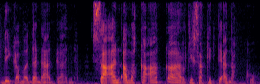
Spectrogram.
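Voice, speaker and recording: A woman's voice: fairly low pitch, expressive, normal speed, vocal fry, pushed and bright, breathy edge, exaggerated voice. A woman acting in a radio drama as a well-off, concerned city madam and mother with an Ilocano accent.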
